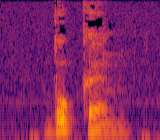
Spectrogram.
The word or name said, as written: boeken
